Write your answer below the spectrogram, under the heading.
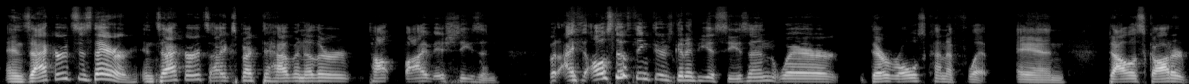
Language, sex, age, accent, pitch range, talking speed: English, male, 20-39, American, 120-155 Hz, 180 wpm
